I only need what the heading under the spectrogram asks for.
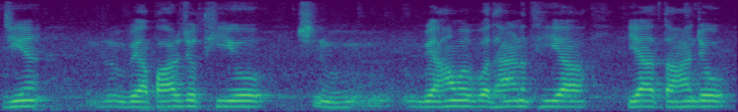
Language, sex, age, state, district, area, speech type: Sindhi, male, 60+, Uttar Pradesh, Lucknow, urban, spontaneous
